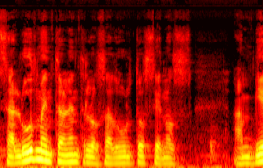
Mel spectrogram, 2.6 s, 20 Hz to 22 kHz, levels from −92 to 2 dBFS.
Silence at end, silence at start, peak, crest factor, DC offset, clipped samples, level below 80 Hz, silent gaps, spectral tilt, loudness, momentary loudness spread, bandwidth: 0 s; 0 s; -2 dBFS; 18 dB; under 0.1%; under 0.1%; -46 dBFS; none; -7.5 dB/octave; -20 LUFS; 17 LU; 16.5 kHz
